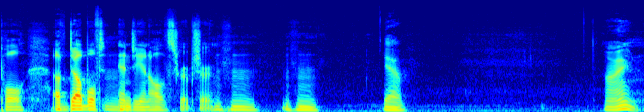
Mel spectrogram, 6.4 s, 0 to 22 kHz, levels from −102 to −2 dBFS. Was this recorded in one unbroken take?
no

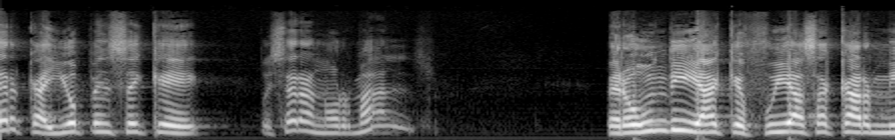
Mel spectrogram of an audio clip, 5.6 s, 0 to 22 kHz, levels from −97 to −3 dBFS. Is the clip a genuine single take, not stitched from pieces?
yes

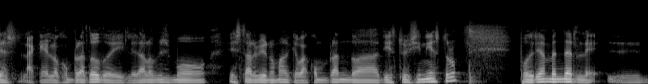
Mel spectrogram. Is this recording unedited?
yes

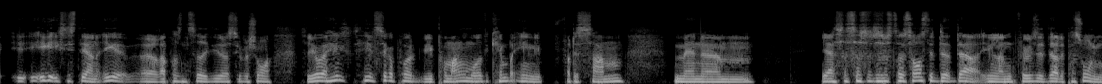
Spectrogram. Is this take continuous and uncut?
no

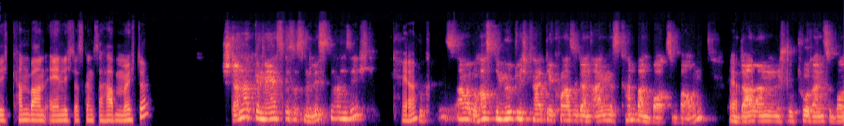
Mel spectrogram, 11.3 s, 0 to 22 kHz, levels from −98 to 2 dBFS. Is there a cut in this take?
no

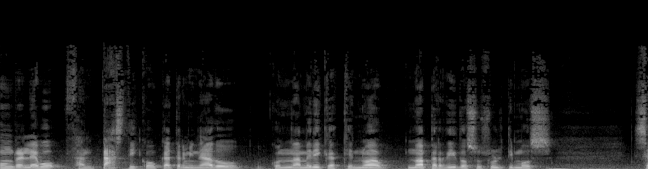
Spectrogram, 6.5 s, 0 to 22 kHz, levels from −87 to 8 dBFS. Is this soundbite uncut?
yes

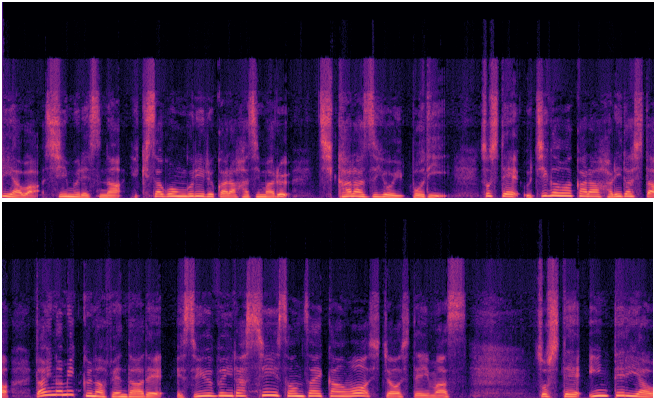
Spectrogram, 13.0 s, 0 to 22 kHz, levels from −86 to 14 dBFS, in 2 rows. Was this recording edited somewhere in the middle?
no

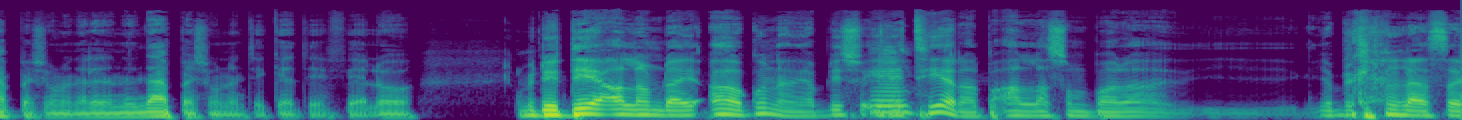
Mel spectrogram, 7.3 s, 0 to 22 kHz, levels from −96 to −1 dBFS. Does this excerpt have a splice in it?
no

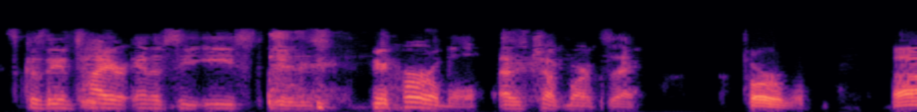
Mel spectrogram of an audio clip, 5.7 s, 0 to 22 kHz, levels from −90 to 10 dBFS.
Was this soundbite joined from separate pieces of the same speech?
yes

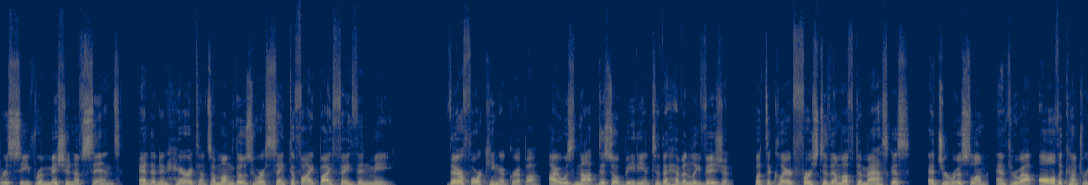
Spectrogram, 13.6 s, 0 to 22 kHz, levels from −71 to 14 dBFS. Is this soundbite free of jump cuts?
yes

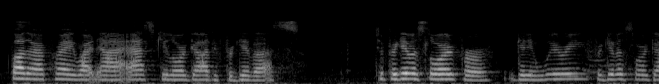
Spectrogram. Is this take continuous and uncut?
yes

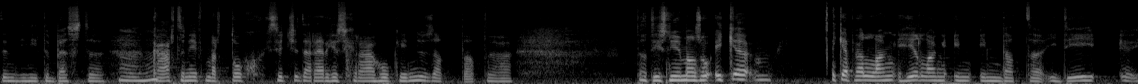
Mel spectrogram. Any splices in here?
no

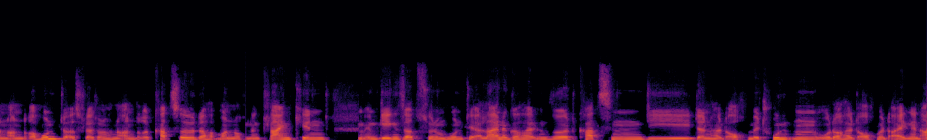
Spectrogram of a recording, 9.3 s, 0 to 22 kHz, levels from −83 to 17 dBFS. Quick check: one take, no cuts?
yes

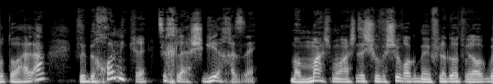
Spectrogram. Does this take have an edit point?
yes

